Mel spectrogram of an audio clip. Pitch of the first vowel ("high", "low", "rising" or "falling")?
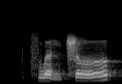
low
